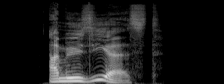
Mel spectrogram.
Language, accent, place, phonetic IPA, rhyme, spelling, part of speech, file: German, Germany, Berlin, [amyˈziːɐ̯st], -iːɐ̯st, amüsierst, verb, De-amüsierst.ogg
- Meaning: second-person singular present of amüsieren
